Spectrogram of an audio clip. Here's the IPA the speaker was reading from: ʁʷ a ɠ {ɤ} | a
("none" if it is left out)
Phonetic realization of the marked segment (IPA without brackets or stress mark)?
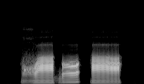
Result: ɤ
